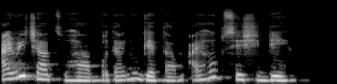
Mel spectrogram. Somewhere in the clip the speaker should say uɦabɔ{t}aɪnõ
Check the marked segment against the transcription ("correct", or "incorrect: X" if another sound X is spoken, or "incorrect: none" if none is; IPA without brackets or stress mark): correct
